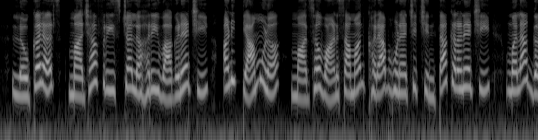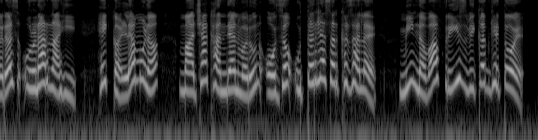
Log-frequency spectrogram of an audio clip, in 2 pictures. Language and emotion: Marathi, happy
